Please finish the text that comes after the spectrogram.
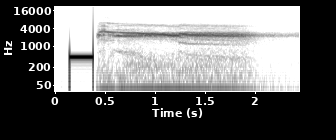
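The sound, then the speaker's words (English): A short electronic beep cuts off, then a loud, piercing stock Hollywood eagle screech rings out alone for about two seconds, holding steady before trailing off. “Hollywood Eagle.”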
